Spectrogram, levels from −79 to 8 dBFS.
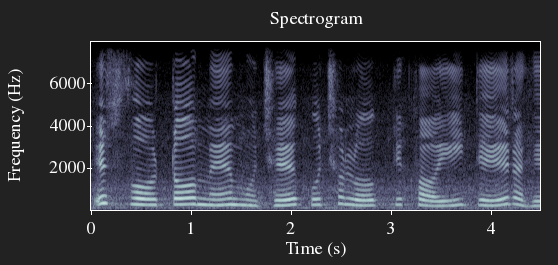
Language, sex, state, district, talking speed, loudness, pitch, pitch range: Hindi, female, Madhya Pradesh, Katni, 120 wpm, -15 LUFS, 270 Hz, 245-280 Hz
